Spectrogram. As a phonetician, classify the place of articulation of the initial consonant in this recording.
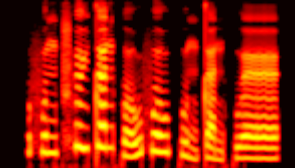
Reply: labial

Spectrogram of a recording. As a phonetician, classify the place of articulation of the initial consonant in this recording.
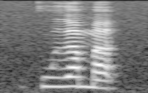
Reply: velar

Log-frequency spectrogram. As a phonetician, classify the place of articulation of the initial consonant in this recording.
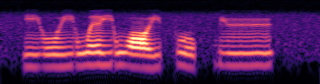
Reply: palatal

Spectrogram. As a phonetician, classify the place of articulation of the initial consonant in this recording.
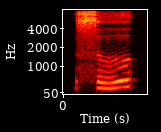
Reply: alveolar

